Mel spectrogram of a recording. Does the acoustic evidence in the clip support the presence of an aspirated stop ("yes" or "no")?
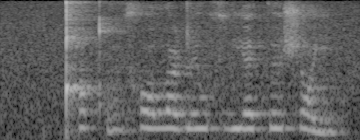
yes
